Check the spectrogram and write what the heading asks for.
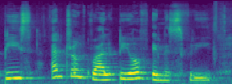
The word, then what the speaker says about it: Innisfree: और जो हमारा लास्ट वर्ड है जो कि आपको थोड़ा सा डिफ़िकल्ट लग रहा होगा, इसको हम प्रोनाउंस करते हैं एज इनिसफ्री।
